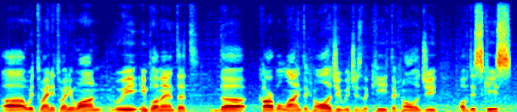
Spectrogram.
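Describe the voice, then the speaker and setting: Eager man pitching skis at a trade fair. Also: fairly even intonation, a little slow, hardly any pauses, fairly bright tone, soft background music. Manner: enthusiastic, explains with hand gestures. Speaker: ski brand representative. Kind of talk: trade fair product interview. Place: busy indoor trade fair hall. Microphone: handheld interviewer mic with windscreen.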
